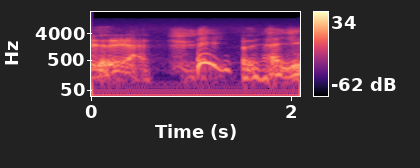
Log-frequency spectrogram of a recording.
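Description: A boy speaks casually up close.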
